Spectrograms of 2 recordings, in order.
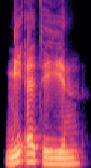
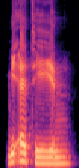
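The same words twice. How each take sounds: Both takes have the same delivery.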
